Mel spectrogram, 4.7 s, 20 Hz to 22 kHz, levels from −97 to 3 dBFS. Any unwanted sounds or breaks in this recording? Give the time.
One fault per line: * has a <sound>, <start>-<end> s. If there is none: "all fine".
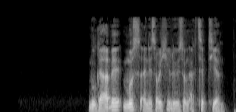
all fine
